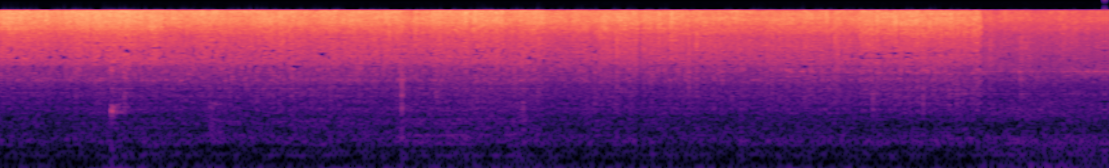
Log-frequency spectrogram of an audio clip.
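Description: Food sizzling as it fries in a hot pan: a steady hiss with a few light clicks, growing quieter about ten seconds in.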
